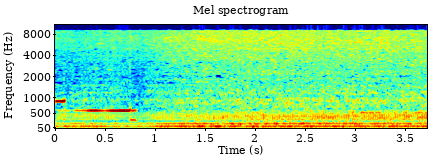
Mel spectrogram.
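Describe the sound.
A motorcycle engine runs on a night ride, a loud, steady drone with a low, even hum that holds at the same level from start to end, with no talk.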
